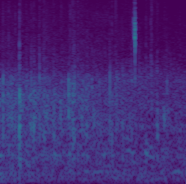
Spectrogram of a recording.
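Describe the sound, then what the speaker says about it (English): A crowd applauds at a professional pool match, a steady wash of clapping throughout, moderately loud and continuous with a few sharper claps standing out. "Big round of applause from the crowd there"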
